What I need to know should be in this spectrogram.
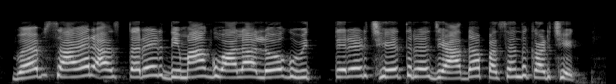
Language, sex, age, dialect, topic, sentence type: Magahi, female, 25-30, Northeastern/Surjapuri, banking, statement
